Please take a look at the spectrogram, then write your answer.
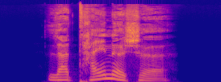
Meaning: inflection of Lateinisch: 1. strong/mixed nominative/accusative feminine singular 2. strong nominative/accusative plural 3. weak nominative all-gender singular
- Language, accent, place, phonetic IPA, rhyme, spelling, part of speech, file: German, Germany, Berlin, [laˈtaɪ̯nɪʃə], -aɪ̯nɪʃə, Lateinische, noun, De-Lateinische.ogg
